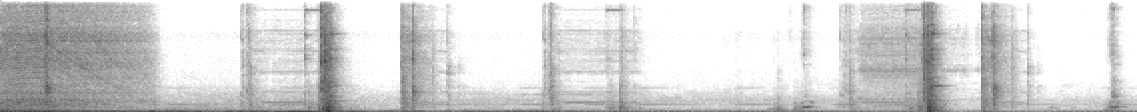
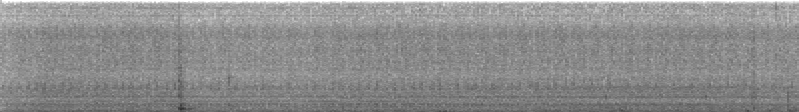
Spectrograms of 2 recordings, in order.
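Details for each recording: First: Honda Civic, single dull taps on each key turn with no cranking, as if the engine is locked up; a seized AC compressor whose belt shows heat discoloration is stopping the start while draining the battery. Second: Honda Civic after replacing a locked-up AC compressor, started before adding refrigerant: smooth, even idle with a steady hum and one brief click, no knocks or misses; engine runs normally.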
